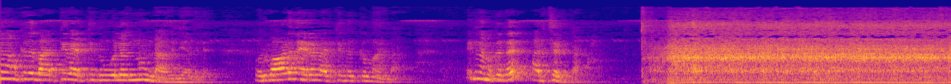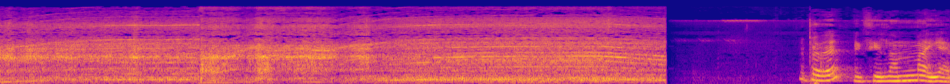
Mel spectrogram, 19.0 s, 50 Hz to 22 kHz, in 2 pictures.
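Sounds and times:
mixer grinder motor running: 6.4s - 16.2s.

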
